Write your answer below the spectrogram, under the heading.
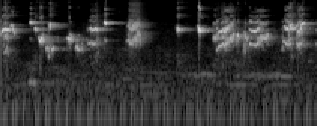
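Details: Greater green leafbird female call to trigger silent males: high clear whistled notes and short slurred chirps in two lively bursts separated by a brief pause.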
